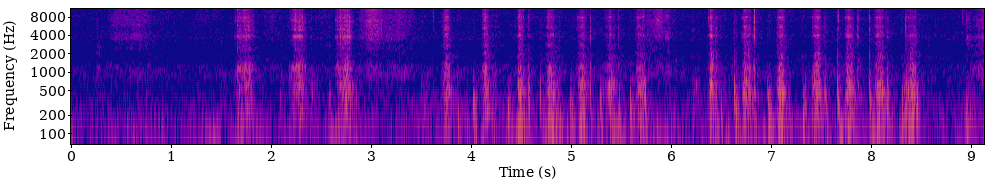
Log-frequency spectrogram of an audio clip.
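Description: A metal dip pen nib, held by the fingertips, scratches hatching lines into an ink drawing on a flat sheet of white drawing paper on a table. After a soft, faint start, a rapid, uneven series of short, bright, raspy scratches follows, each stroke cutting off quickly over a quiet background.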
